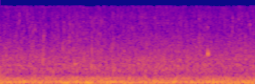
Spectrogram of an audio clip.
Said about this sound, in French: Aux abords de la maison, voire même sous la maison, coule un ruisseau.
